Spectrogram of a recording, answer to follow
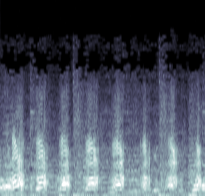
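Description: A man laughing heartily in a quick run of short "ha" bursts, about four a second, close to a studio microphone.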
